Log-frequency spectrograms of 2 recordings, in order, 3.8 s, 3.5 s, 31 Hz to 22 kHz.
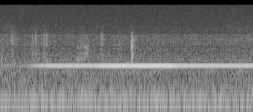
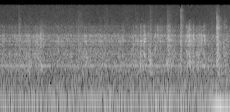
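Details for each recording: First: Rogers 11RA651 shortwave radio audio amplifier stages fed a signal through the phono input, on an outdoor antenna: clean, steady mid-pitched tone with no hum or distortion; normal audio output. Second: Rogers 11RA651 shortwave radio, while probing near the output tube grid for bias voltage: irregular scratchy crackles and pops over faint hum; audio stage breaking down, fault source not yet found.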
